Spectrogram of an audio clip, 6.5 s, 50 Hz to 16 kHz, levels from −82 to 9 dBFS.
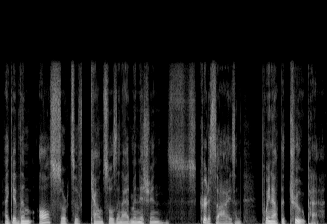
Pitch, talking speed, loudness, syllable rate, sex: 115 Hz, 145 wpm, -19 LUFS, 4.2 syllables/s, male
